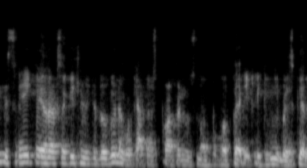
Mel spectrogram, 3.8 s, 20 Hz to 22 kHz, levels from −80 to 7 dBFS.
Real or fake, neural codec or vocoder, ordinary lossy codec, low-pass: fake; codec, 44.1 kHz, 3.4 kbps, Pupu-Codec; Opus, 32 kbps; 10.8 kHz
